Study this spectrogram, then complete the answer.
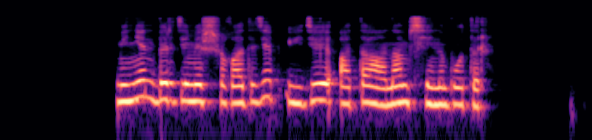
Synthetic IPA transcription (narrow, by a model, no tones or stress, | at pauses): me̞ne̞nbɪɾd̪eme̞ʃəʁɑd̪əd̪e̞pʏjd̪e̞ʔɑt̪ɑːnɑmse̞nɪpwo̞t̪əɾ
